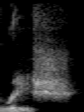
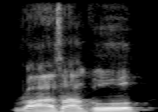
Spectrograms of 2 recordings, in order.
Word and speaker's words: Ra's al Ghul: I was calling them Raish. And yeah, exactly. And then I remember the Batman animated series. They were like, no, actually, it's Ra's al Ghul, the common mispronunciation.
